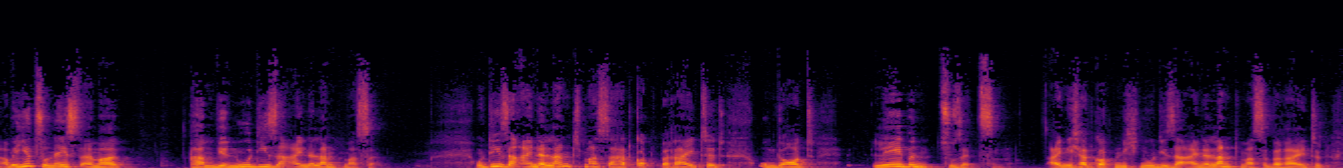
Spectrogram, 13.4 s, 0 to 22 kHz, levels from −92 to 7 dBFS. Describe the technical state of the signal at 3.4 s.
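At 3.4 s the speech signal is intact, with no audible fault at that moment.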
